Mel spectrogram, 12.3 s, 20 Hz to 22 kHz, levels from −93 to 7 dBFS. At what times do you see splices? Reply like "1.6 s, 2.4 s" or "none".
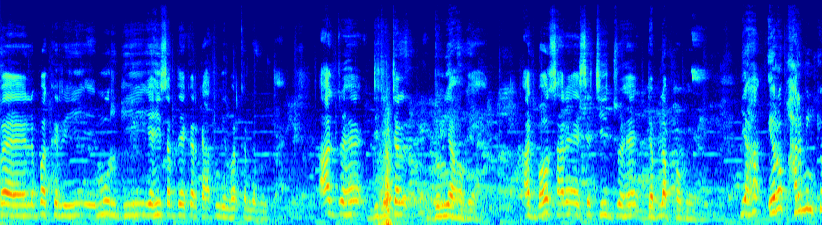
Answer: none

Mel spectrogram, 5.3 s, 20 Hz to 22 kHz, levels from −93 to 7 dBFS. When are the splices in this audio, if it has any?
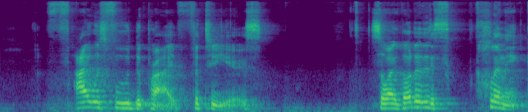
4.3 s

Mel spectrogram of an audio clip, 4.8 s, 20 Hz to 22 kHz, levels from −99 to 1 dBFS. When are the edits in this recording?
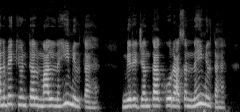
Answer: none

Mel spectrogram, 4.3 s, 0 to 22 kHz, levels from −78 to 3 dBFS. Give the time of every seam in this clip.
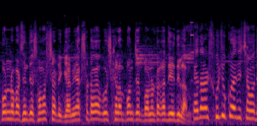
3.2 s

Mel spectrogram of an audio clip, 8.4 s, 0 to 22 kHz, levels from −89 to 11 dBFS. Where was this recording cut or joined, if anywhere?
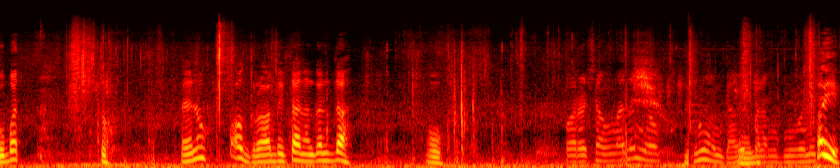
6.9 s

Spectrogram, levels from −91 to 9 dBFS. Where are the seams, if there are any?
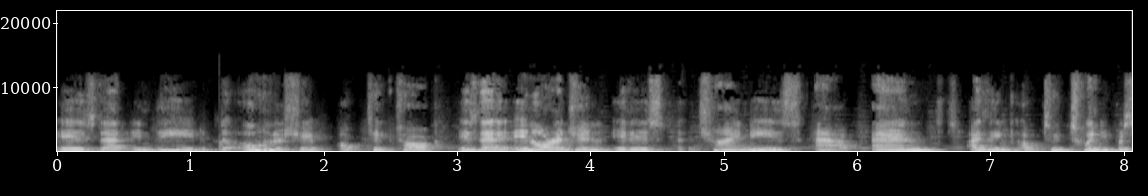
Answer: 1.2 s, 2.9 s, 6.0 s

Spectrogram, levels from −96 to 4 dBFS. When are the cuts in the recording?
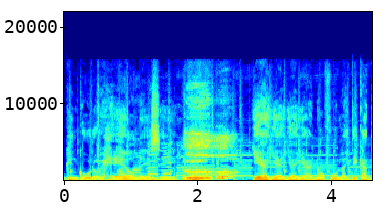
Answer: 1.7 s

